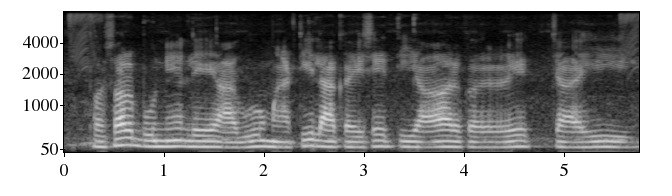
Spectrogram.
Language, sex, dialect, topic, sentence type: Chhattisgarhi, male, Eastern, agriculture, question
